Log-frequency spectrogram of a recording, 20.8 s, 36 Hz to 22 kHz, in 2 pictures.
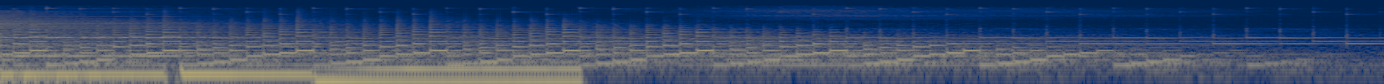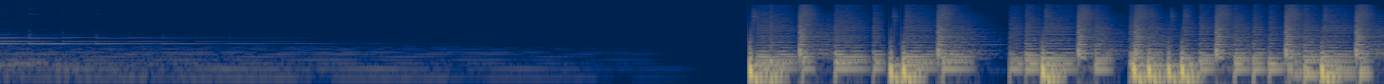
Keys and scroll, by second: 3.7 p, 7.1 shift+space, 8.9 f, 13.8-15.0 typing, 14.4 Return, 17.9 p.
